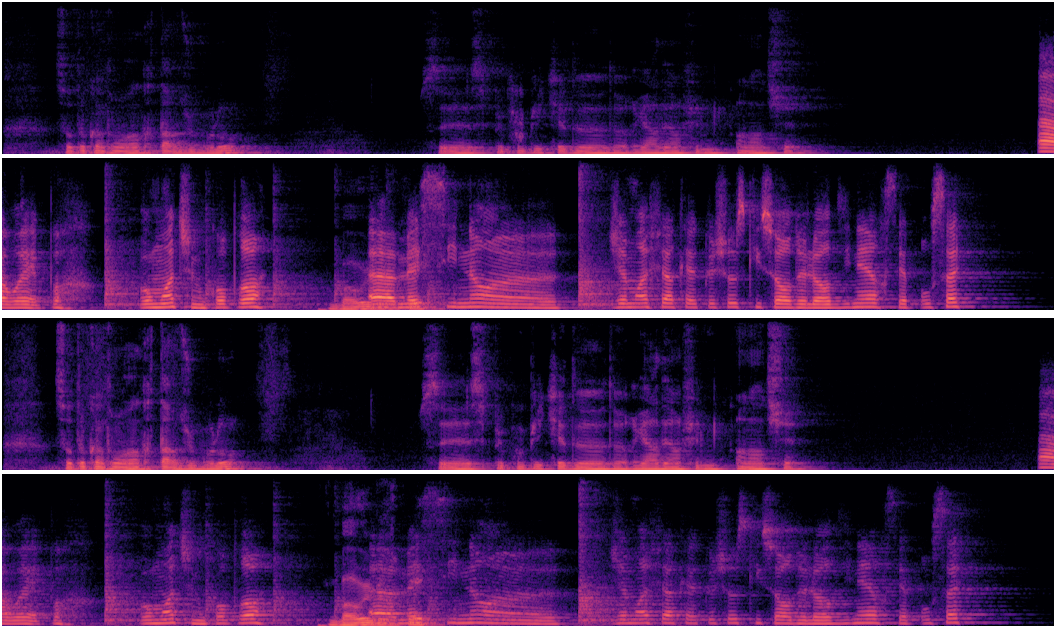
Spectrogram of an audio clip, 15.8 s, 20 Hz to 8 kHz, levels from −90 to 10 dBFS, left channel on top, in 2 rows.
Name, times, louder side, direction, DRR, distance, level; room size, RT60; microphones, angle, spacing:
voice 1, 0.0-1.8 3.2-6.0 10.3-11.1, right 4 dB, 50° right, 0.5 m, -29 dB
voice 2, 7.8-8.6 8.9-9.9 10.6-12.1 12.5-15.1, left 5 dB, 50° left, 0.4 m, -27 dB
sound 1, 8.2-14.1, left 1 dB, 15° left, 0.8 m, -44 dB
18.5 x 6.6 x 5.6 m
head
